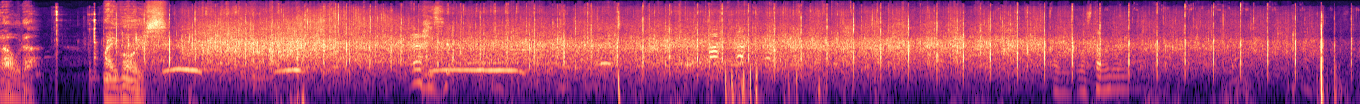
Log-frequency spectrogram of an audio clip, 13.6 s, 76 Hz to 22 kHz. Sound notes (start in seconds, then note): 0.1 speaking spanish; 3.3 applause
